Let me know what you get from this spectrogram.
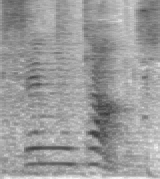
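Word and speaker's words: symptoms: यहाँ पे पी वो जो साउंड है वो साइलेंट होता है, हम कहते हैं सिम्टम्स।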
